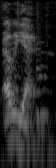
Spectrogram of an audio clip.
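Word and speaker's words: Eleen: them down, and then they pronounced them not at all how I would expect to like it seeing them written down. Eliane is spelled E-L-E-E-N. Ooh, not how I would have guessed to say exactly.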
